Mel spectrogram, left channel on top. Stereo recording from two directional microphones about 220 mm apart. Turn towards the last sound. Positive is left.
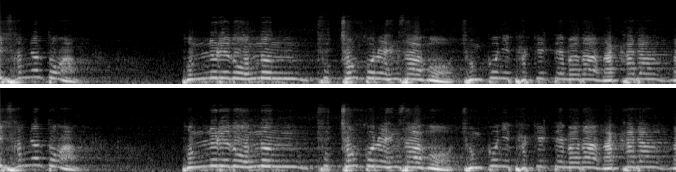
turn(degrees=10)  # may be behind; listen again after turning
